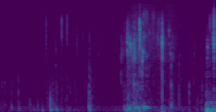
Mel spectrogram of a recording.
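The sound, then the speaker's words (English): Someone takes sips of white grape and blackberry fizzy sparkling water from Tesco: a few faint wet clicks, then two short bursts of bubbly slurping and swallowing, quiet overall with no talking. “This is sparkling water. White grape and blackberry from Tesco.”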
